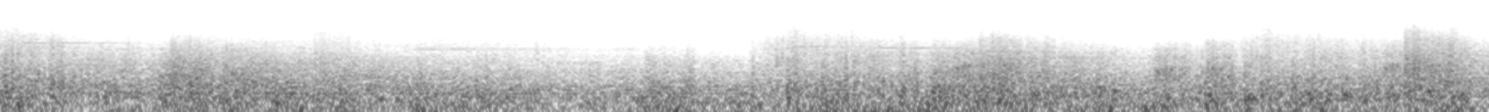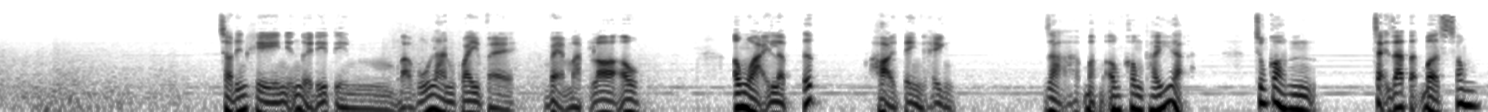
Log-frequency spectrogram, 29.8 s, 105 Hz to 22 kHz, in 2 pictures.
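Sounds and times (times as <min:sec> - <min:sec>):
dry thunder rumbling outside without rain: 0:00.0 - 0:29.7
speech: 0:17.1 - 0:21.4, 0:22.2 - 0:24.5, 0:25.3 - 0:26.8, 0:27.4 - 0:29.7.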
